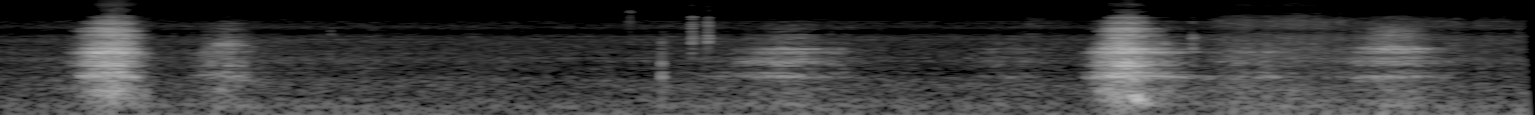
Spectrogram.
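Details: Person stuffed up from a cold sneezing after taking a dose of chhinkni: two sharp sneeze bursts about five seconds apart, each followed by a short breath, with quiet room noise between, repeated sneezing.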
